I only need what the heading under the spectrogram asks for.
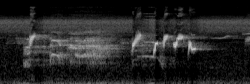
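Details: Red-whiskered bulbul master song: one sharp whistle, then a fast clear phrase of about five rising and falling whistled notes, with a steady high hiss in the background.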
